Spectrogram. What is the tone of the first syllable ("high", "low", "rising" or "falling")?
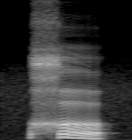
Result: falling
